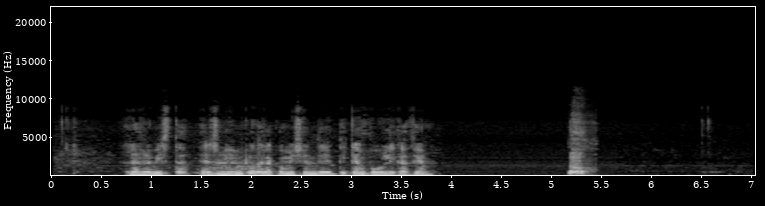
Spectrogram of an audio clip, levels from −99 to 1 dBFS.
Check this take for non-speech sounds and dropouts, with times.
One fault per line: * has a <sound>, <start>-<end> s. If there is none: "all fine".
* has a bark, 5.2-5.5 s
